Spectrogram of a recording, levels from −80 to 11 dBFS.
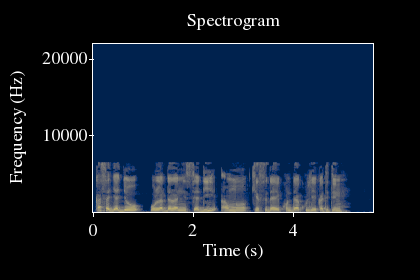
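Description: From start to finish the speech carries AAC compression damage: nothing above 6.5 kHz, dull and smeared, with a fizzy warble on sibilants, likely a low-bitrate AAC-LC encode.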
